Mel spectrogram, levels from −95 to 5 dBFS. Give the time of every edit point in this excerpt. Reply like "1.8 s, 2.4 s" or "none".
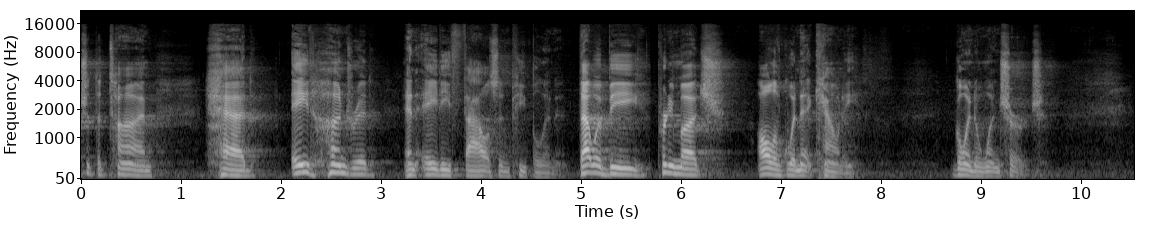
4.9 s, 5.7 s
